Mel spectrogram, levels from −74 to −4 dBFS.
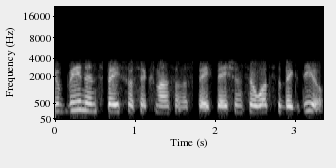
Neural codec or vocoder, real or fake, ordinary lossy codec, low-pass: none; real; Opus, 32 kbps; 5.4 kHz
